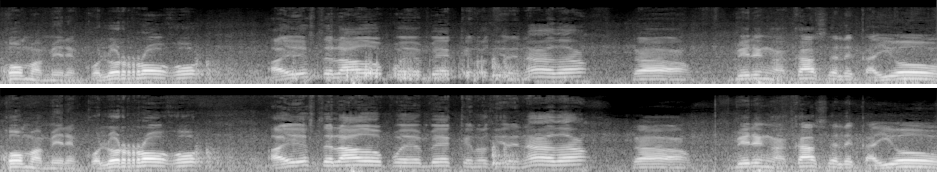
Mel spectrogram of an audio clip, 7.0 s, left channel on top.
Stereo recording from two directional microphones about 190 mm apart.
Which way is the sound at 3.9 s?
Centre (ahead or behind).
